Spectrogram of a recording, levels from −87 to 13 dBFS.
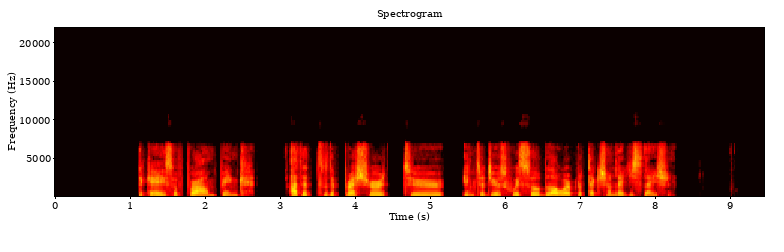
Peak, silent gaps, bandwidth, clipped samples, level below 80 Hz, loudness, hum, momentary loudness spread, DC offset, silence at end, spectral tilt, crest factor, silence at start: -2 dBFS; 2.70-3.04 s, 3.42-3.47 s, 3.78-3.84 s, 4.45-4.63 s, 5.18-5.41 s, 7.05-7.09 s; 7.4 kHz; under 0.1%; -76 dBFS; -25 LUFS; none; 10 LU; under 0.1%; 1.3 s; -3.5 dB/octave; 24 dB; 1.1 s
